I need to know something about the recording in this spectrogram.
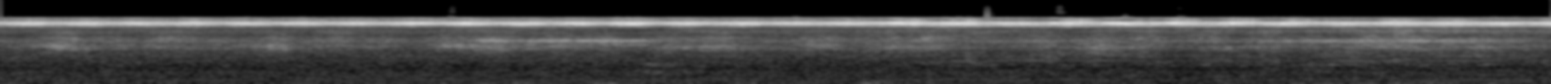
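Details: Crickets chirping at night, a high, unbroken trilling band pulsing slightly about four times a second, with softer lower chirps scattered in the background.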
